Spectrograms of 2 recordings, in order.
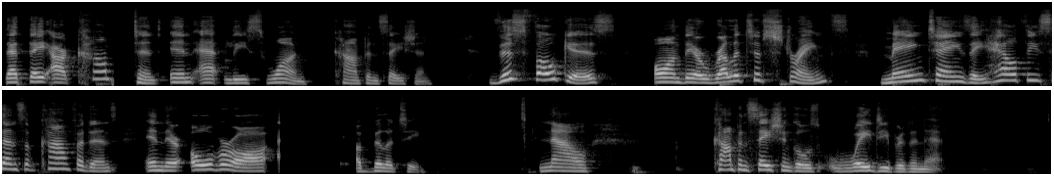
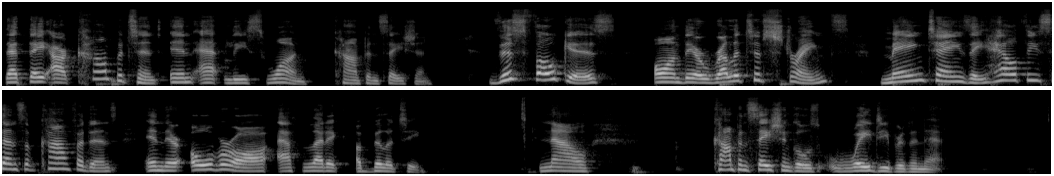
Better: second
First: audio cutting out; at 1 s and at 13 s for 0.5 s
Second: none

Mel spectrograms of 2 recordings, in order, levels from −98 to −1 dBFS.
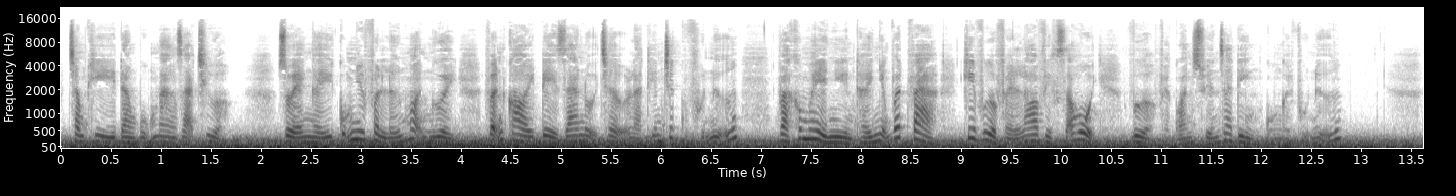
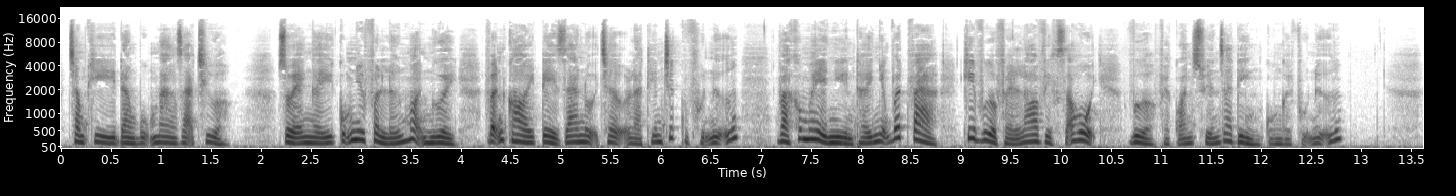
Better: second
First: low rumble; loud; throughout; 6 dB below the speech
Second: none

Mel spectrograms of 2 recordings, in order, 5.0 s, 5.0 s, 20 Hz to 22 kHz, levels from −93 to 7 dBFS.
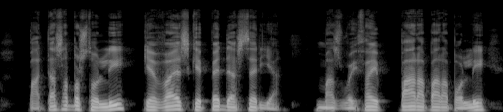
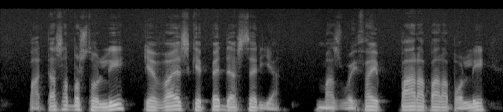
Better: first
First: none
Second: hiss; faint; throughout; 25 dB below the speech

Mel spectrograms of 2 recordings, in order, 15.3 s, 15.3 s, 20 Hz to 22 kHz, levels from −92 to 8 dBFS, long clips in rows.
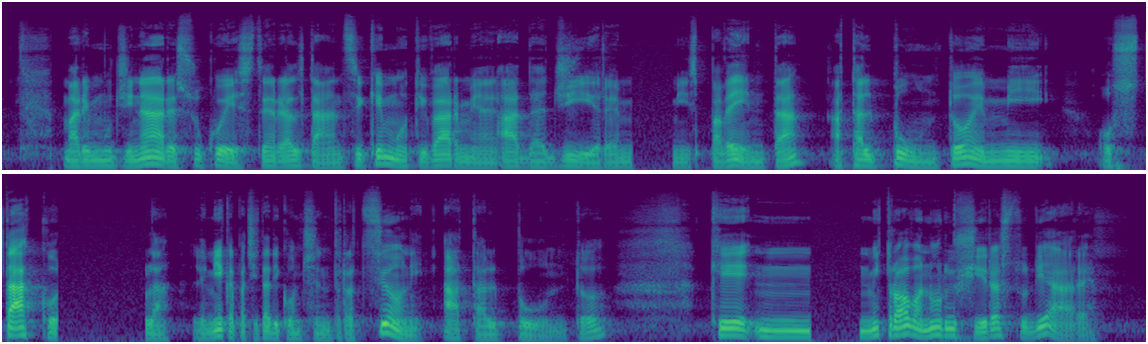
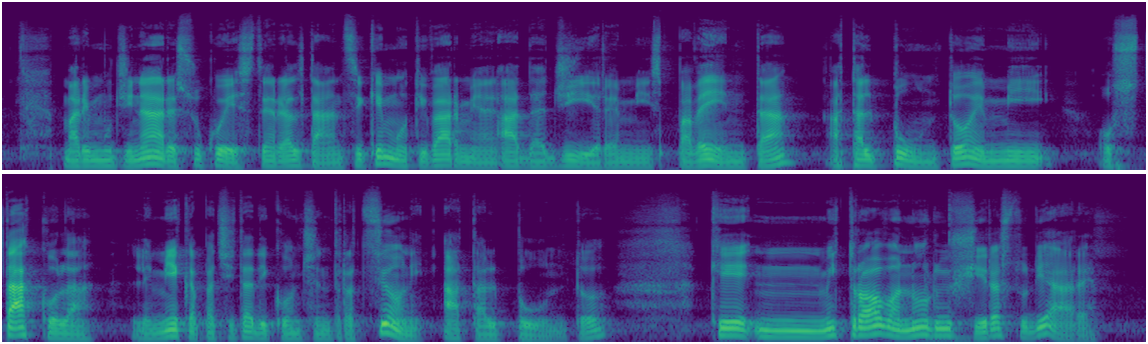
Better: second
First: audio freezing; at 4 s, at 8 s for 0.5 s and at 13 s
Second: none

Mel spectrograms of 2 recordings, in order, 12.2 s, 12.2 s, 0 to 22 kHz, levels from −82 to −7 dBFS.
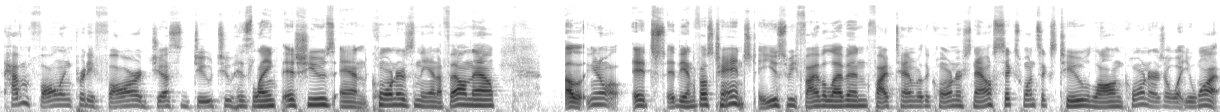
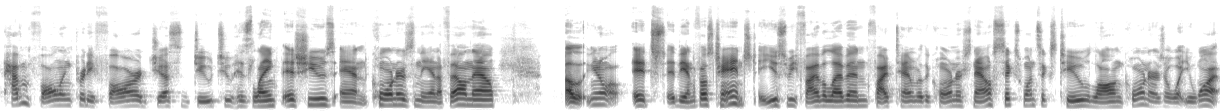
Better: first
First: none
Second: thin; somewhat; fading below 250 Hz

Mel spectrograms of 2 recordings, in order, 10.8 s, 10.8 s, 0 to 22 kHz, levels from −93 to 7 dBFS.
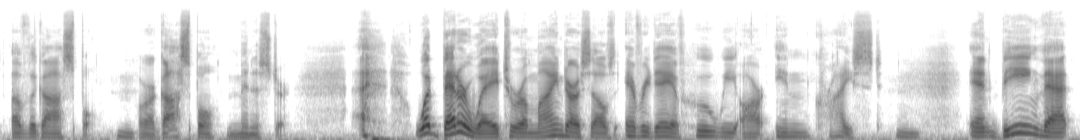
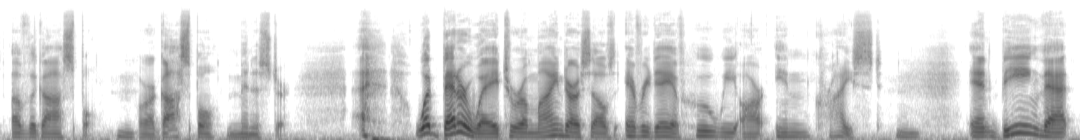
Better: neither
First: none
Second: none

